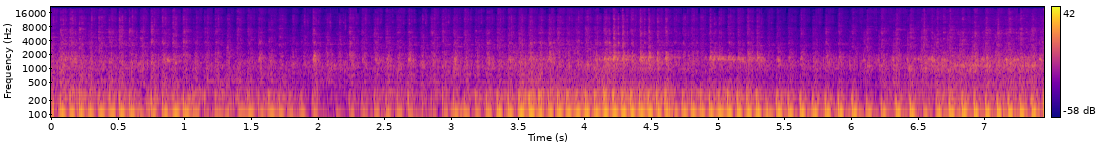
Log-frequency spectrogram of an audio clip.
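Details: Whizzer small single-cylinder motorbike on a test ride after a new overdrive gear and pulley, clutch broken, shifting up from first: steady thumping around 200 beats a minute, pulling evenly through shifts with wind gusts, third gear working best; normal running.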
